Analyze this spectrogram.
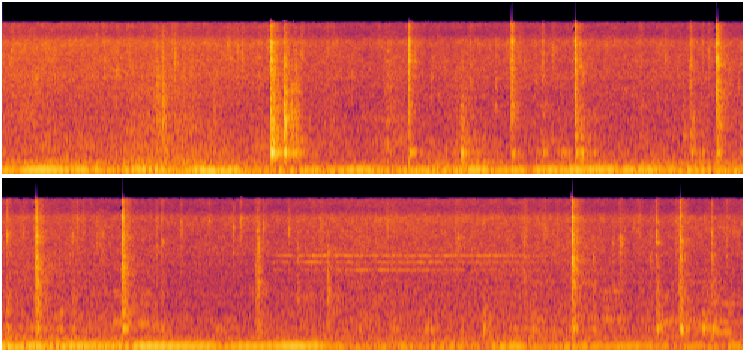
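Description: Ginger-garlic paste frying in hot oil with fried onions in an aluminium pot: irregular sharp pops and crackles from the spattering oil, over a low steady hum.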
